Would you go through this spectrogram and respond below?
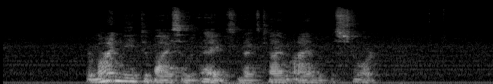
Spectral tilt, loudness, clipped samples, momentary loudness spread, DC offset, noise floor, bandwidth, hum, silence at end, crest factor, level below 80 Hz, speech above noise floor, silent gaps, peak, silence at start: -6 dB/octave; -28 LUFS; under 0.1%; 13 LU; under 0.1%; -52 dBFS; 16 kHz; none; 0.15 s; 20 dB; -50 dBFS; 25 dB; none; -8 dBFS; 0.35 s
